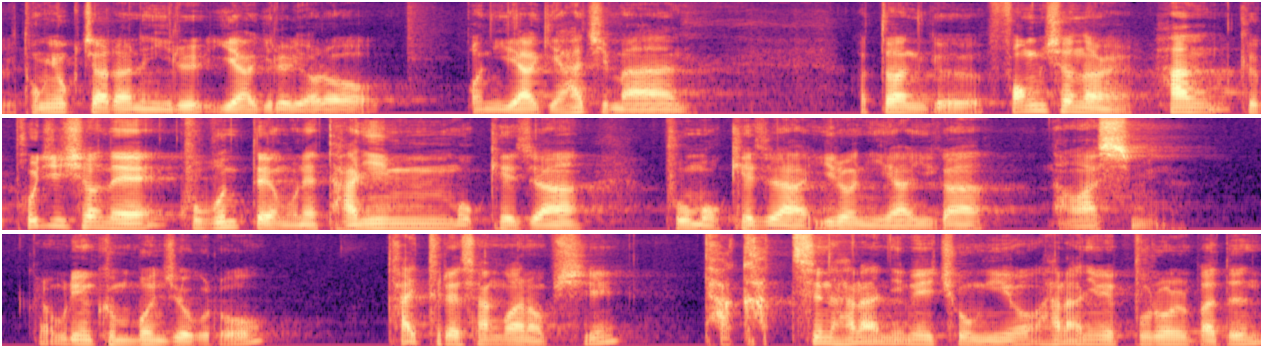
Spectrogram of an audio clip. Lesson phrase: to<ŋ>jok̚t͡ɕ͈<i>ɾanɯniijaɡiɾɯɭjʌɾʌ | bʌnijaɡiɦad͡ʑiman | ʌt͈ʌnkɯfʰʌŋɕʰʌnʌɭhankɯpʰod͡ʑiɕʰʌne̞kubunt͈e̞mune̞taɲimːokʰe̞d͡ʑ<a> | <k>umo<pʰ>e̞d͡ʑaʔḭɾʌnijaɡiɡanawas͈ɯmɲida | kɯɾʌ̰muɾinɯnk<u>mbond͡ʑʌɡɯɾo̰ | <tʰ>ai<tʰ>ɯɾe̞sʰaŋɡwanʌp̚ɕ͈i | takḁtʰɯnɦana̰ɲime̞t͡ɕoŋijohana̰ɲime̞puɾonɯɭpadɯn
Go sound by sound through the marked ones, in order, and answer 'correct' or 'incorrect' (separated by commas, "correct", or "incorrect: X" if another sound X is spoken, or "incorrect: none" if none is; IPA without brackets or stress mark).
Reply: correct, incorrect: a, correct, incorrect: p, incorrect: kʰ, incorrect: ɯ, correct, correct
